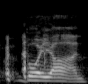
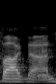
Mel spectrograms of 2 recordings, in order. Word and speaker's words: Bojan: How do you say his name? Bojan. Yeah, not Bogdan.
